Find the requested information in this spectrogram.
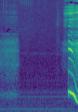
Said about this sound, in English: Sorry, I keep yawning. I'm exhausted.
